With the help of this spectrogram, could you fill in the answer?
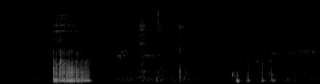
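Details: Ziggie, a Boston Terrier, at nap time indoors: one short, rough, buzzy snore lasting under half a second, then quiet with a few faint breathy clicks and snuffles.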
